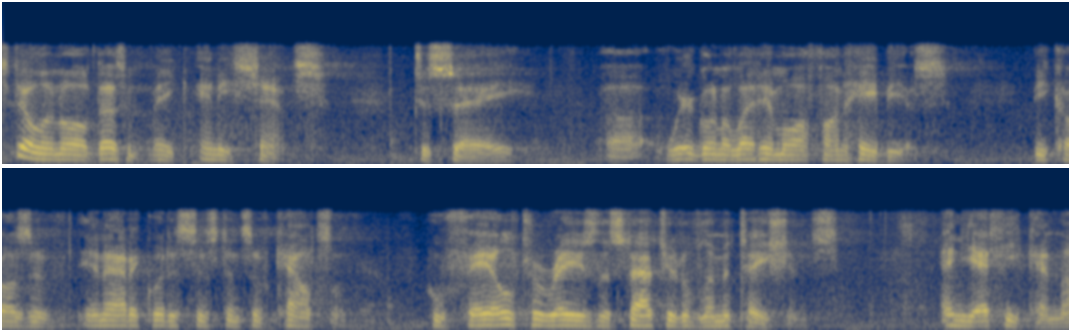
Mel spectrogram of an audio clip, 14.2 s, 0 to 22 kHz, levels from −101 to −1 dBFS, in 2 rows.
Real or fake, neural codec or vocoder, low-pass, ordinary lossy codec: real; none; 7.2 kHz; Opus, 32 kbps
